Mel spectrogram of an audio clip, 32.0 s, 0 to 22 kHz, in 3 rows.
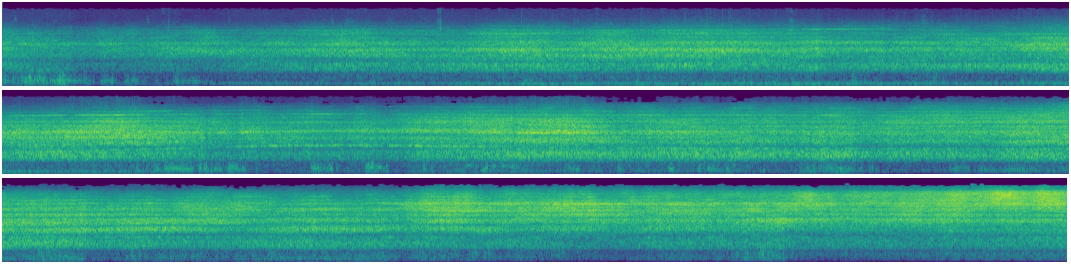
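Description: Gulfstream G550's twin Rolls-Royce BR710 turbofans at taxi power: a steady jet whine over a rushing roar, with one tone rising and falling briefly about midway.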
